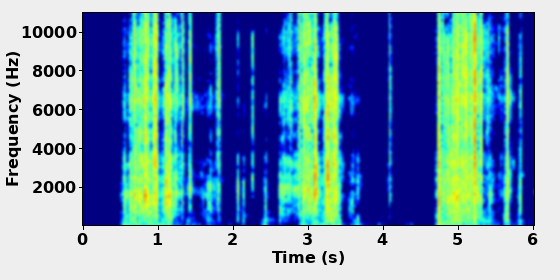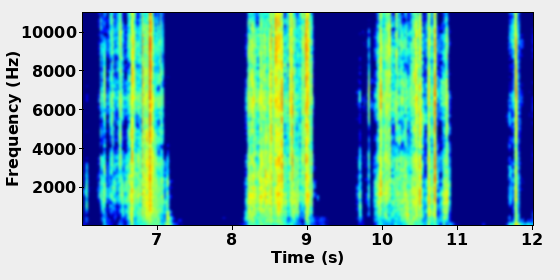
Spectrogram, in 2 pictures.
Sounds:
crinkling

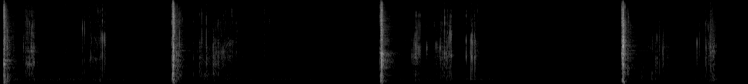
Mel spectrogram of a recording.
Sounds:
Liquid, splatter

